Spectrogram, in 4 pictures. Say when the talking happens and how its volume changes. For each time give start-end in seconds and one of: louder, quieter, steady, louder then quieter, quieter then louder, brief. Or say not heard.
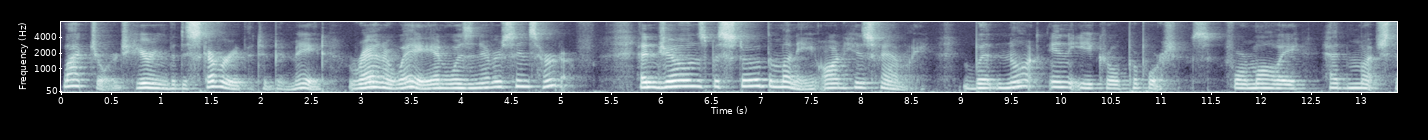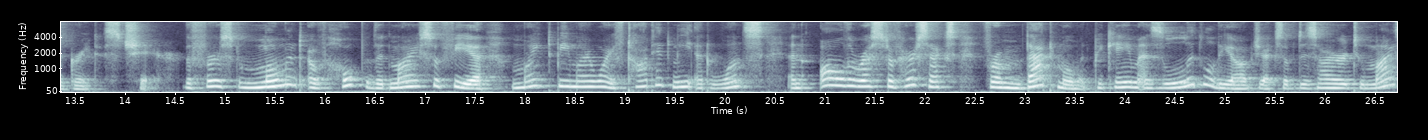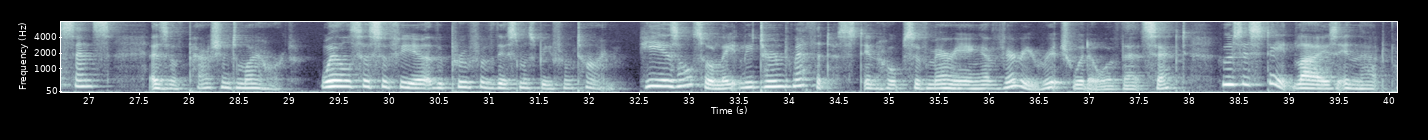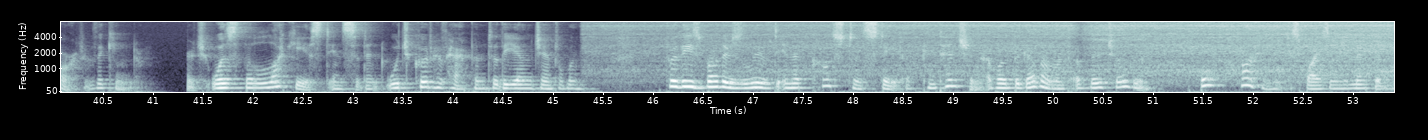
0.0-53.3 steady.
